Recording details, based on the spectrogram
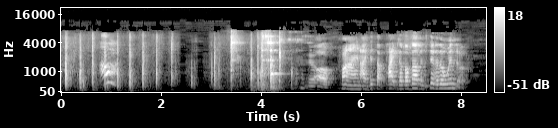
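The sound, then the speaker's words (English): A metal tool clanks against overhead pipes about a dozen times in quick, uneven strikes, sharp and ringing, before people begin talking over a few final knocks. “Fine, I hit the pipes up above instead of the window.”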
